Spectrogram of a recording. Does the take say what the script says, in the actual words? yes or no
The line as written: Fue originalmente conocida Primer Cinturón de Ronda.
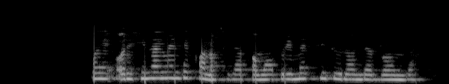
no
